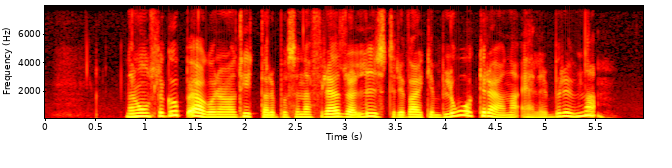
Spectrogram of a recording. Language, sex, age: Swedish, female, 21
